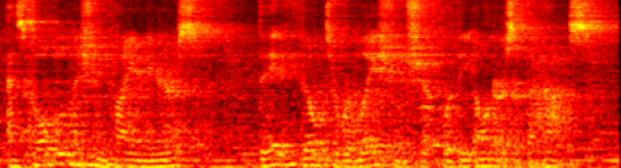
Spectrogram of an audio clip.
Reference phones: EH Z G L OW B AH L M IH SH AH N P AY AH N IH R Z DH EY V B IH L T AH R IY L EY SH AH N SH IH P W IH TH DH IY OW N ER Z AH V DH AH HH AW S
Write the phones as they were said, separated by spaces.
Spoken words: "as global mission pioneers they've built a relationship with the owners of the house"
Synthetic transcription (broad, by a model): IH Z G OW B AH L M IH SH AH N P AY AH N IH R Z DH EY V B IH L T AH R IY L EY SH AH N SH IH P W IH DH IY OW N ER Z AH V DH AH HH AW S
